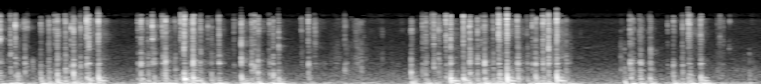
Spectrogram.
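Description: Both hands type with their fingertips on a slim white computer keyboard with plastic keys on a silver aluminum base, an unused paintbrush lying nearby. Bursts of quick, bright plastic key clicks come with soft low thumps, broken by short quiet pauses between runs of typing.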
